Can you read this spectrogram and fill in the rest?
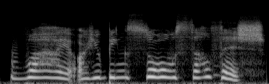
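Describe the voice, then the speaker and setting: A woman's voice: high-pitched, fairly even intonation, slow pace, warm tone, dry recording. A woman playing a stern, anxious upper-class mother in an audio drama, imperious and pleading. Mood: tearful guilt-tripping. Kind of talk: fan audio drama acting.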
